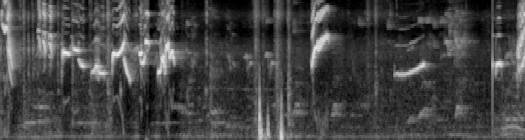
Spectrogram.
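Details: White-rumped shama, local Indonesian bird used for daily song training: busy run of varied whistles and sweeps, a pair of sharp clicks, then a few spaced rising whistles.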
